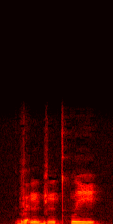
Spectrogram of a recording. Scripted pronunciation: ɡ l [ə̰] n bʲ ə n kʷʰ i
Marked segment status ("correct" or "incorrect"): correct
